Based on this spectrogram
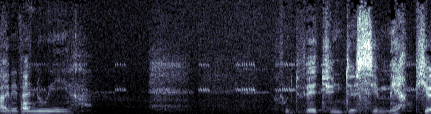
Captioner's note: chuckles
